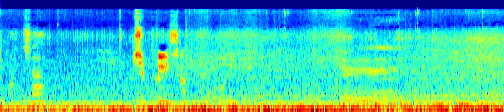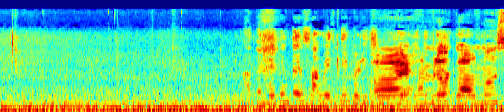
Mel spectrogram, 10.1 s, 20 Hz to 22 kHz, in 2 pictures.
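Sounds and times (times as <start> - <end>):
car cabin road rumble: 0.0 - 10.0.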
